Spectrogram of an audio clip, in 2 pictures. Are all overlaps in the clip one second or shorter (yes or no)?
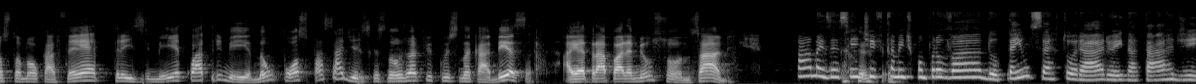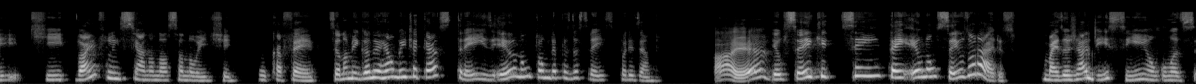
yes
